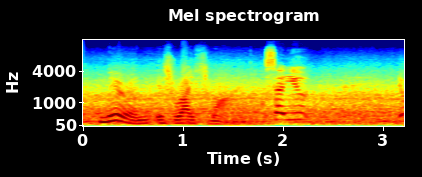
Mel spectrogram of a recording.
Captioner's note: voiceover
